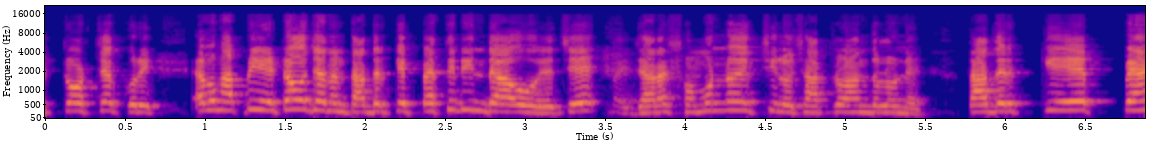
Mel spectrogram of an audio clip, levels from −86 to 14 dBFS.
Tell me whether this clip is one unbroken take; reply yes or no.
no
